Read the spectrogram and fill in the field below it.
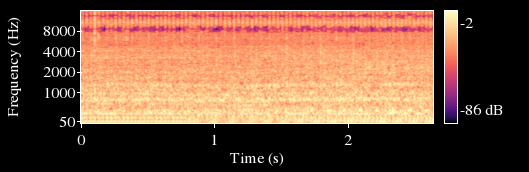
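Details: GM LSJ engine idling with one coil unplugged for testing: uneven, stumbling low pulse of a single-cylinder misfire; an intermittent chirp, suspected exhaust gasket leak at a stud, went away during the test.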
